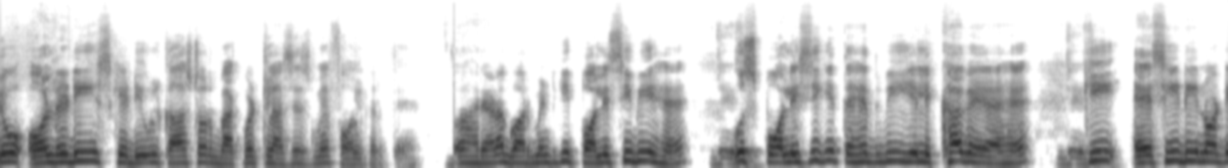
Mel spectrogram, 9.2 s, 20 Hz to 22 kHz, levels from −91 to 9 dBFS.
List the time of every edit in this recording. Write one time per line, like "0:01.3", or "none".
0:03.4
